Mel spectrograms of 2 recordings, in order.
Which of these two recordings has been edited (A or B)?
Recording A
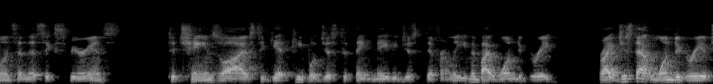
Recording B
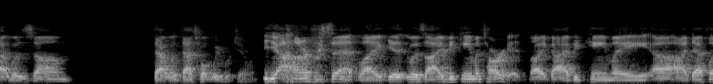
B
